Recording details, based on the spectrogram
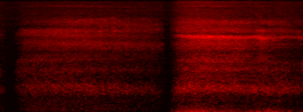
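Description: Slow, audible breathing held in a standing forward bend during a backbend yoga sequence: one long soft exhale, then a stronger, rougher inhale through the nose, close and alone.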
